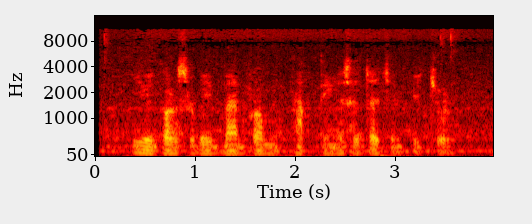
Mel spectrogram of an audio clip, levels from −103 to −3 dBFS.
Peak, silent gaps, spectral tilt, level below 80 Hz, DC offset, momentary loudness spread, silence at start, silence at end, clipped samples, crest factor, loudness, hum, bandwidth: -20 dBFS; none; -5 dB/octave; -58 dBFS; under 0.1%; 11 LU; 0.05 s; 0 s; under 0.1%; 24 dB; -43 LUFS; none; 11.5 kHz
